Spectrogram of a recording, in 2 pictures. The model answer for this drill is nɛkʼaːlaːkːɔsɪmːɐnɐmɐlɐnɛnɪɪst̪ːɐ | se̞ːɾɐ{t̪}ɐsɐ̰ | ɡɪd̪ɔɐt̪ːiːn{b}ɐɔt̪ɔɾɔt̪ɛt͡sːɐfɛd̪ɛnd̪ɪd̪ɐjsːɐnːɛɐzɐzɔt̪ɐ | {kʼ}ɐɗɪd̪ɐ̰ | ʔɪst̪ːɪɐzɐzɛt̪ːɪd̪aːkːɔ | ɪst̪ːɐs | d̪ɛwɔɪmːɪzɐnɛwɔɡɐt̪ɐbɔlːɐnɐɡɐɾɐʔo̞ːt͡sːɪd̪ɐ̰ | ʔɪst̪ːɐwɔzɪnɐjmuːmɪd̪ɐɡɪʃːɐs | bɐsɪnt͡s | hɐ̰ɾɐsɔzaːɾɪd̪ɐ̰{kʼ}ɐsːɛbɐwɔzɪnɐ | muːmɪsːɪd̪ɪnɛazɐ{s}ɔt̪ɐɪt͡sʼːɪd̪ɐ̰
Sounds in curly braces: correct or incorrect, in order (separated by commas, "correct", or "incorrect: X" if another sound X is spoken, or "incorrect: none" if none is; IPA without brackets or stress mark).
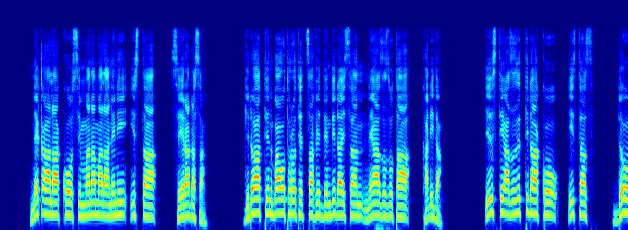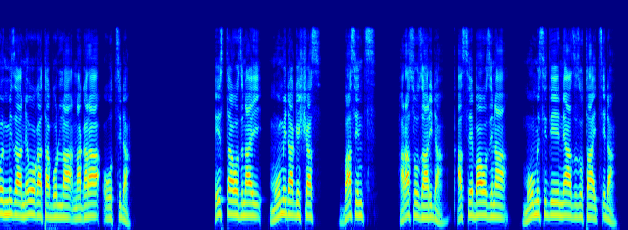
incorrect: d̪, correct, incorrect: k, correct, incorrect: z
